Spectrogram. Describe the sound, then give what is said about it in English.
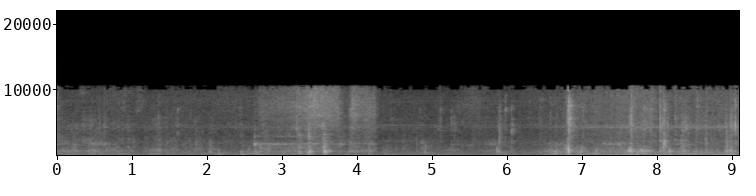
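A small toy train with magnetic couplings rattles and clicks steadily along a plastic track, going up onto a bridge, with faint ratcheting and ticking textures and occasional sharper clacks, fairly quiet, no one speaking. “Is the whole train going up on the bridge?”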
